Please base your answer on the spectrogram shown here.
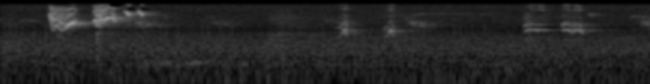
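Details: Fieldfare song: a few short, squeaky chattering bursts high in pitch, then a pause broken by faint clicks and a pair of thin, scratchy notes, over a steady low background hiss.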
